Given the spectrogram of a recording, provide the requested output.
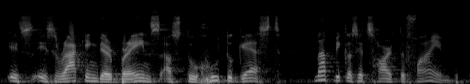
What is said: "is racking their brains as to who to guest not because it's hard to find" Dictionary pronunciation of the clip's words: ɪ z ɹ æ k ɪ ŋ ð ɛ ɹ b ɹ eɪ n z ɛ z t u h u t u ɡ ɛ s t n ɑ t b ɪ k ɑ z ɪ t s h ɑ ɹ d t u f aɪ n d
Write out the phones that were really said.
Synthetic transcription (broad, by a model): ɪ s ɹ æ k ɪ ŋ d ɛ ɹ b ɹ eɪ n s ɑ s t u h u t u ɡ ɛ s t n ɑ t b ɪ k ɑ s ɪ t s h ɑ ɹ d t u f aɪ n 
